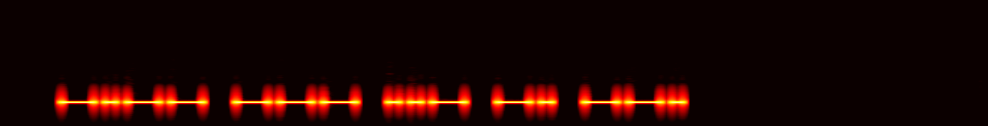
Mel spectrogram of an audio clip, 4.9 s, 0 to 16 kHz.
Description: Morse code, heard as a keyed tone, about 22 wpm, 700 Hz. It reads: YOUNG
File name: 5 Letter Words - First 3 Letters Given - 22wpm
